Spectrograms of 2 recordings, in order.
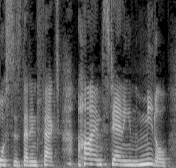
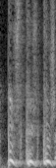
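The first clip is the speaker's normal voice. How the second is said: much higher, pushing himself on in panic; frantic push push push; panicked urging; 10 semitones higher than usual. Retold or imitated. Hearing a horse running at him.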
